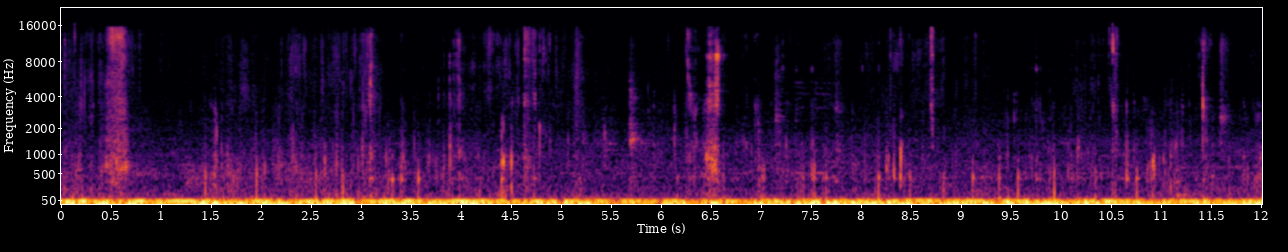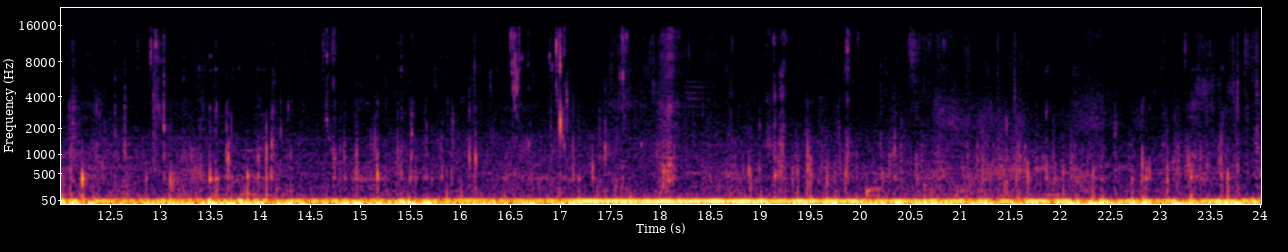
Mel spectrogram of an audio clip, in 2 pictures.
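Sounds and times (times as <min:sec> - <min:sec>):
chewing crunchy food: 0:00.0 - 0:24.0
steady low hum: 0:00.0 - 0:24.0.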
